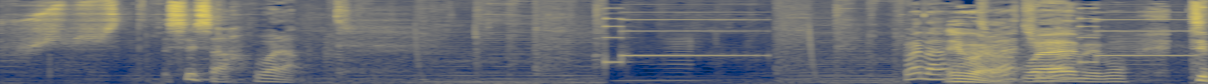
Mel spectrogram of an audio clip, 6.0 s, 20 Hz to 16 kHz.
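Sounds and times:
speech: 0:00.8 - 0:01.7, 0:04.6 - 0:06.0
phone email notification chime: 0:03.0 - 0:03.9, 0:05.1 - 0:06.0.

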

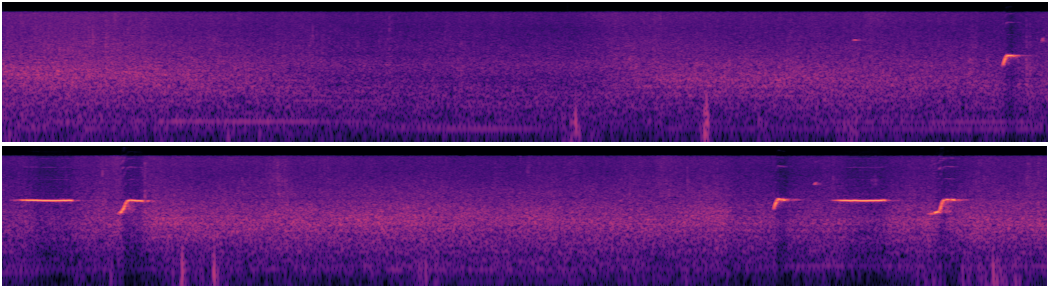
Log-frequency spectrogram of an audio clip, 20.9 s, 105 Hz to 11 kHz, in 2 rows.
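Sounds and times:
steady background hiss: 0:00.0 - 0:20.9
female butcherbird whistling calls: 0:10.0 - 0:12.0, 0:18.2 - 0:20.2.

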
